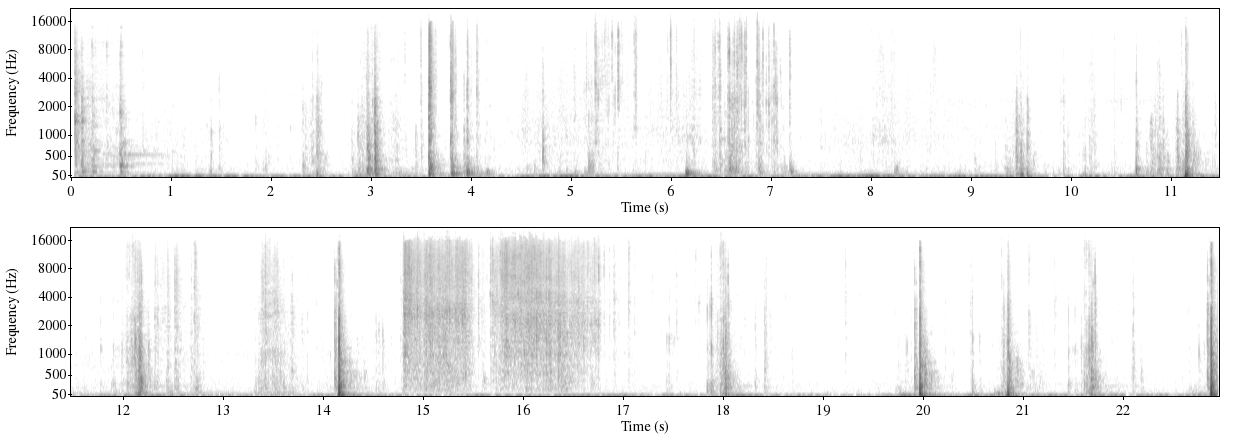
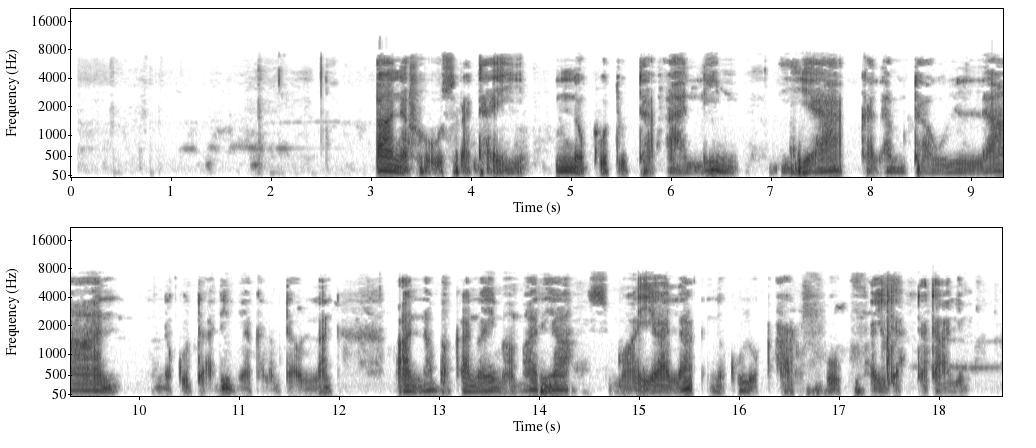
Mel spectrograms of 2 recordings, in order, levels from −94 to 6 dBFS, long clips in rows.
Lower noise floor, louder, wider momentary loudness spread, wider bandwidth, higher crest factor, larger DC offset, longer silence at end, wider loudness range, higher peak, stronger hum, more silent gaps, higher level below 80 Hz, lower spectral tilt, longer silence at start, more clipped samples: first, -73 dBFS vs -68 dBFS; second, -47 LUFS vs -23 LUFS; first, 24 LU vs 17 LU; first, over 20 kHz vs 7.6 kHz; first, 38 dB vs 24 dB; neither; second, 0 s vs 0.2 s; first, 15 LU vs 5 LU; second, -12 dBFS vs 0 dBFS; neither; neither; about the same, -52 dBFS vs -52 dBFS; about the same, -4.5 dB/octave vs -4.5 dB/octave; second, 0.05 s vs 1.8 s; neither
